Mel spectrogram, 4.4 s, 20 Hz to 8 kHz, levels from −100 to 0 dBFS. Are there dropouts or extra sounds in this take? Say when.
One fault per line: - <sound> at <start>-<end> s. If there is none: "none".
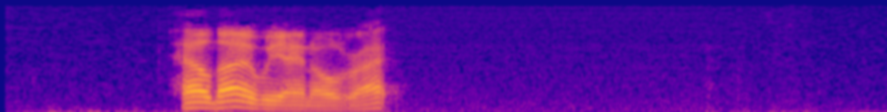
none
